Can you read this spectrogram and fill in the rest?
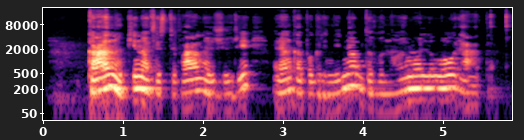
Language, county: Lithuanian, Vilnius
